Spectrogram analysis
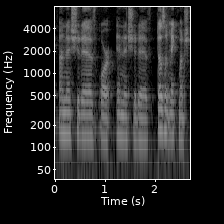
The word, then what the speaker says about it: initiative: And then you've probably been hearing me say div rather than tiv. American English, we use a flap for a T that is in the middle, not followed by a stress syllable. So I rewrote it here as a letter D because we do the same thing, using a flap for D in the middle of words.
